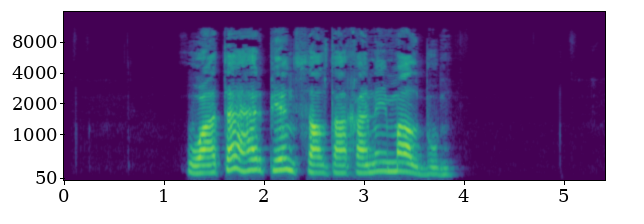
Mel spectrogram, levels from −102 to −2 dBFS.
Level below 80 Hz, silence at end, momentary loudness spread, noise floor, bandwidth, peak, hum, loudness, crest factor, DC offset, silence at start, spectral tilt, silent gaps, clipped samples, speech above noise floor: -80 dBFS; 1.55 s; 15 LU; under -90 dBFS; 11.5 kHz; -6 dBFS; none; -23 LUFS; 20 dB; under 0.1%; 1.25 s; -4.5 dB/octave; none; under 0.1%; over 67 dB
